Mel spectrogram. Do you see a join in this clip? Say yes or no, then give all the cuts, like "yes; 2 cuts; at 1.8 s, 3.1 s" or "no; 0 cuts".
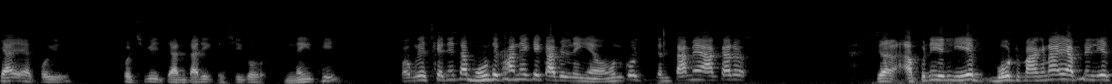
yes; 1 cut; at 4.1 s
